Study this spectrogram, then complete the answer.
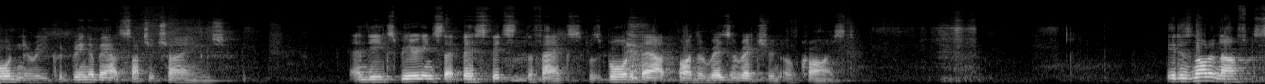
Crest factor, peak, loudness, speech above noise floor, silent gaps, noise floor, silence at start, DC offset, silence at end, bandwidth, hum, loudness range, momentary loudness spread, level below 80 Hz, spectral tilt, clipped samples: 16 dB; -4 dBFS; -19 LUFS; 39 dB; none; -57 dBFS; 0 s; under 0.1%; 0 s; 17 kHz; none; 10 LU; 20 LU; -70 dBFS; -5 dB/octave; under 0.1%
